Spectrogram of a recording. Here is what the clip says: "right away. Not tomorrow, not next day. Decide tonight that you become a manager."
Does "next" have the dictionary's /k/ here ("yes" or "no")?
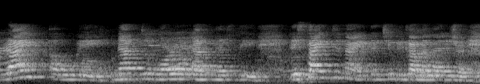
no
